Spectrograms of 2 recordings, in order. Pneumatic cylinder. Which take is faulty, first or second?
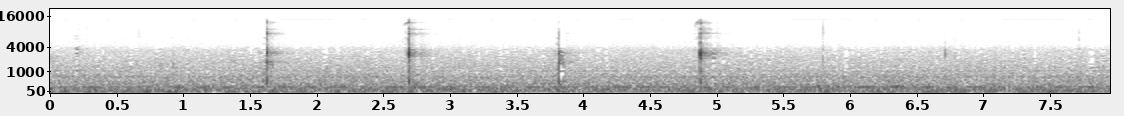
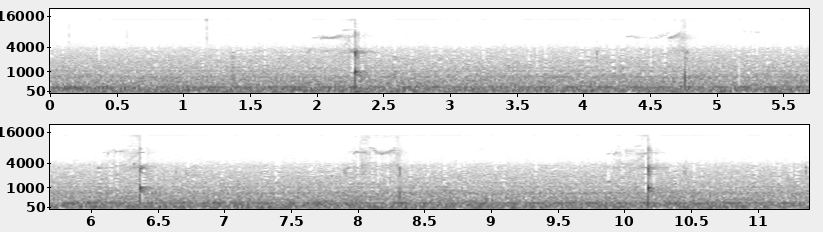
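first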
